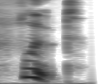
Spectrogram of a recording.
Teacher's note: sometimes that y sound vanishes completely and it's just a straight U sound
